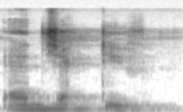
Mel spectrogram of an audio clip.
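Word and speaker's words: adjective: उसके बाद फिर एडजेक्टिव नहीं पढ़ेंगे, इसे पढ़ेंगे एडजेक्टिव। जो ए और डी के बीच में जब भी डी आएगा दोस्तों, तो ये एक हमेशा क्या होगा, साइलेंट होगा, ठीक है।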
